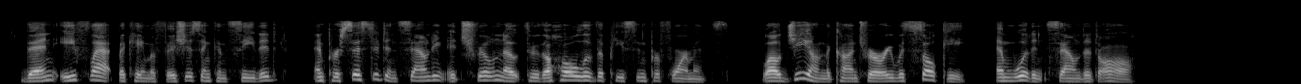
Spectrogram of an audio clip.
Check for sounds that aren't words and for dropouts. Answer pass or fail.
pass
